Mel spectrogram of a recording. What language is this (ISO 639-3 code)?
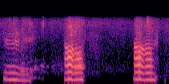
asm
